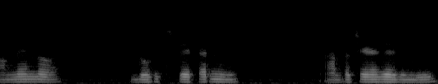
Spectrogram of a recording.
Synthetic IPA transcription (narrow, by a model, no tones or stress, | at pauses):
ɐwnlɐjnlo̞ː | bɾoːʈitspɛːkɐɾni | ɐ̰ɳʈːɐt͡ʃɛːjɐɽɐmd͡ʒɐɾiɡind̪i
